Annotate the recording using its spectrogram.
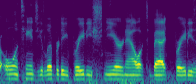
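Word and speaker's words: Schnierer: he said it's pronounced schneer it does not look like it says schneer but it says schneer there were a few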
